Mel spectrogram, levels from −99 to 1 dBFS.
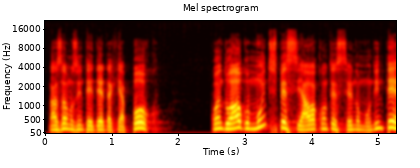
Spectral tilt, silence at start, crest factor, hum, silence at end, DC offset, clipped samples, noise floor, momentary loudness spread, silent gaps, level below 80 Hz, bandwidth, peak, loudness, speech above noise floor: -6 dB/octave; 0.05 s; 18 dB; none; 0 s; under 0.1%; under 0.1%; -79 dBFS; 12 LU; none; -64 dBFS; 15 kHz; -8 dBFS; -26 LUFS; 54 dB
